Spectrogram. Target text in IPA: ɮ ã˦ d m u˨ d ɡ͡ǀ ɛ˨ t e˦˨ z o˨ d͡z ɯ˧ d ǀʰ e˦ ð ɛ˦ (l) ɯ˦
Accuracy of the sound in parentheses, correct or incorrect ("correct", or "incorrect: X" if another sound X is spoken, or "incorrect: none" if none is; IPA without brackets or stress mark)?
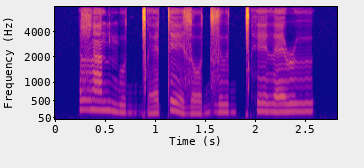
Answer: incorrect: ɹ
